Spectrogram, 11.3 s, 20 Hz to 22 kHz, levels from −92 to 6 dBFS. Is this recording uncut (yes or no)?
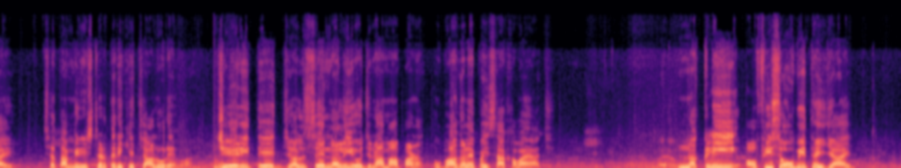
no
